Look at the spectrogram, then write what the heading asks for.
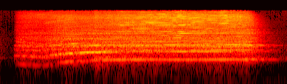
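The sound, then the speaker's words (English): A power planer shaves wood from the top of a house door that had swollen in the damp, in one continuous pass of about five seconds, a steady buzzing whine with a raspy edge that starts abruptly and cuts off cleanly. “They planed off the top of her door.”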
